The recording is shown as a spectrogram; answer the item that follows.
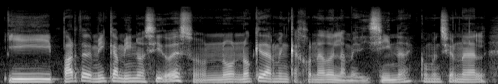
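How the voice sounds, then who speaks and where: A man in his forties with a Mexican accent, a doctor guest on a podcast, speaking in a calm, reflective way in a studio. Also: medium pitch, fairly quick, creaky. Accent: Mexican Spanish. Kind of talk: casual interview. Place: dark studio set, indoors. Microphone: studio mic on boom arm.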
